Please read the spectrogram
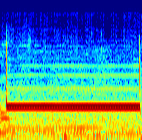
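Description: A smartphone sounding an emergency cell-broadcast alert (RO-ALERT): the steady two-tone attention signal that marks an incoming public warning message.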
